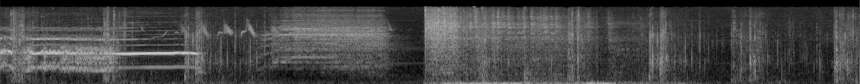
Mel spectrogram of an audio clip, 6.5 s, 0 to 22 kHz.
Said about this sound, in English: Come on around back, Arizona. That rooster crow must mean one thing. It's 8 o'clock. It's Saturday morning, and you are tuned in to Rosie on the House, your Saturday morning tradition for 30 years.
